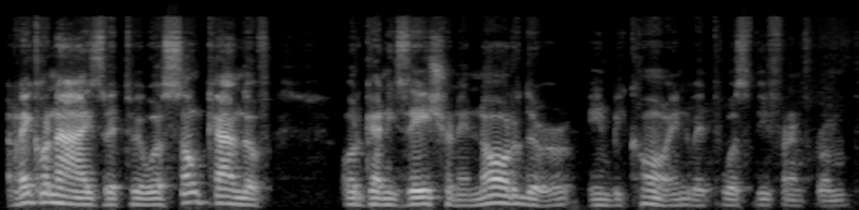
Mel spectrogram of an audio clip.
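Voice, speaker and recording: A man with an Italian accent, a guest explaining ideas in conversation, halting often with fillers and restarts. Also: mid-range voice, sharp tone. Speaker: guest physicist.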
